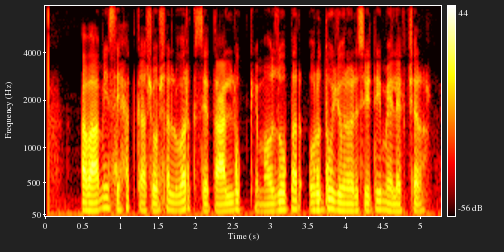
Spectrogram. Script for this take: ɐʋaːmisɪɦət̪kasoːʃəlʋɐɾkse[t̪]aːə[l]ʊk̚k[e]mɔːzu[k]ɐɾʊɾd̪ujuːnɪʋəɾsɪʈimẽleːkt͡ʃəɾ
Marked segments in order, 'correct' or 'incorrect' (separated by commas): correct, incorrect, correct, incorrect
